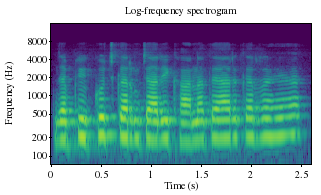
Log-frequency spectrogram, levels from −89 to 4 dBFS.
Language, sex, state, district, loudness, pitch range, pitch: Hindi, female, Uttar Pradesh, Lucknow, -16 LUFS, 190-210 Hz, 200 Hz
